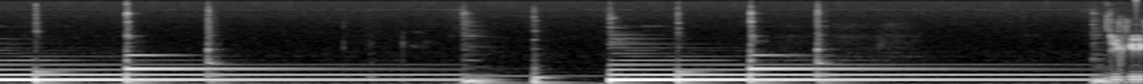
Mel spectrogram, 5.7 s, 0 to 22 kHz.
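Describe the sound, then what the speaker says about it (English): Bell-like guitar harmonics ring on the 7th fret of the B string, plucked one after another in two short runs of sustained chiming tones, clear and close with no voice over them. "You can hear that harmonic on the 7th fret of the B string, which is nice"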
